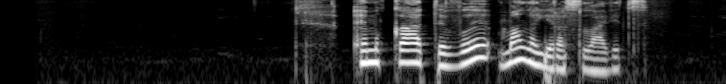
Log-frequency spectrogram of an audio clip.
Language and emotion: Russian, neutral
